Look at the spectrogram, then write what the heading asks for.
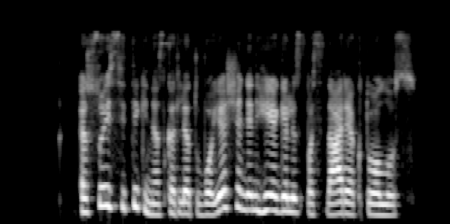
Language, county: Lithuanian, Kaunas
